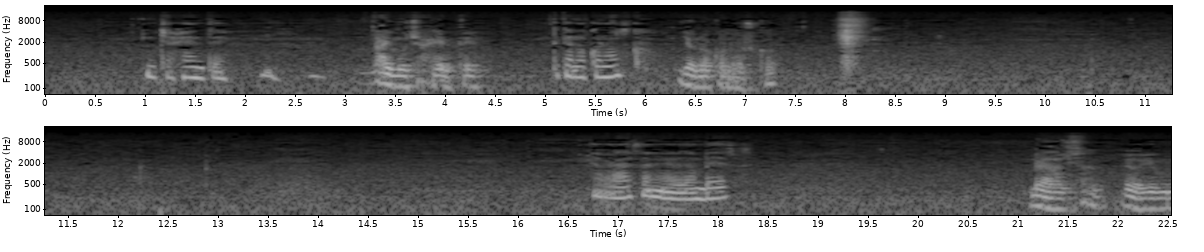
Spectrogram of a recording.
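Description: A young woman speaks softly and slowly, close by, in short phrases with long pauses.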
